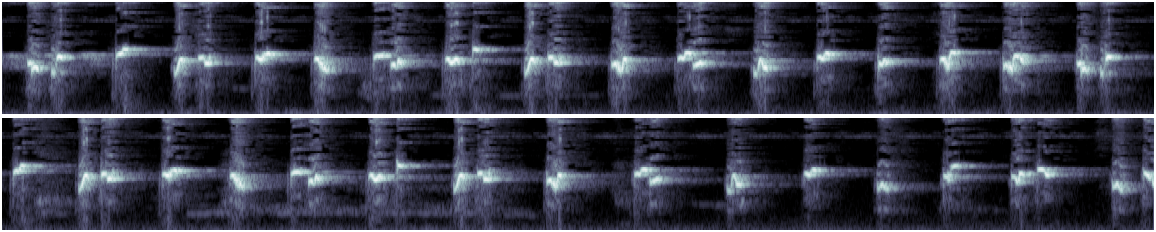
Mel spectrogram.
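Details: Ropelan song from a bird singing over two minutes in a single breath; unbroken, fast run of short whistled notes, around three per second, wavering up and down in pitch with ticking edges, otherwise silent.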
